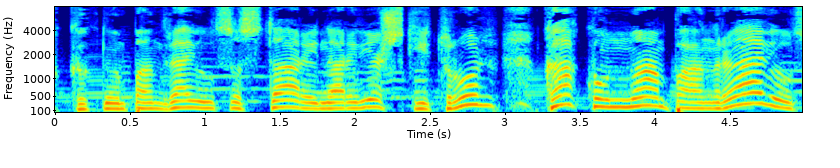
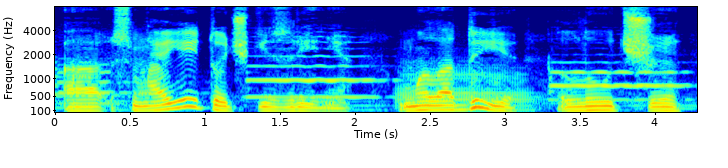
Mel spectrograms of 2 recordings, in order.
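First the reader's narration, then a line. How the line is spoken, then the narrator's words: Barely audible whisper. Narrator (Russian): еле слышно прошептал дождевой червяк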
